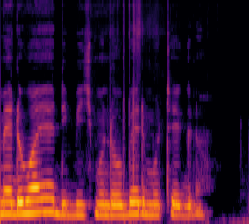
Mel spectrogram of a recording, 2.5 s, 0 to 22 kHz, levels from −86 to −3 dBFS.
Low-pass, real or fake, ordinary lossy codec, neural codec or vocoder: none; real; none; none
